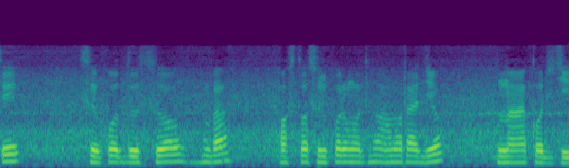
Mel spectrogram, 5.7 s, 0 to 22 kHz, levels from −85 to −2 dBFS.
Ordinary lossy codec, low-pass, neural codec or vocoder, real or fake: MP3, 48 kbps; 7.2 kHz; vocoder, 44.1 kHz, 128 mel bands every 512 samples, BigVGAN v2; fake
